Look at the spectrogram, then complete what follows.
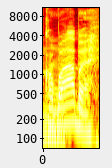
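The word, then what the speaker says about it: Кобо Абэ: Но вот у меня любовь появилась к книгам Абы Коба. Я все ударение ставлю неправильно там где-то. – Коба, а, Коба Абе, японский писатель, классный.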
